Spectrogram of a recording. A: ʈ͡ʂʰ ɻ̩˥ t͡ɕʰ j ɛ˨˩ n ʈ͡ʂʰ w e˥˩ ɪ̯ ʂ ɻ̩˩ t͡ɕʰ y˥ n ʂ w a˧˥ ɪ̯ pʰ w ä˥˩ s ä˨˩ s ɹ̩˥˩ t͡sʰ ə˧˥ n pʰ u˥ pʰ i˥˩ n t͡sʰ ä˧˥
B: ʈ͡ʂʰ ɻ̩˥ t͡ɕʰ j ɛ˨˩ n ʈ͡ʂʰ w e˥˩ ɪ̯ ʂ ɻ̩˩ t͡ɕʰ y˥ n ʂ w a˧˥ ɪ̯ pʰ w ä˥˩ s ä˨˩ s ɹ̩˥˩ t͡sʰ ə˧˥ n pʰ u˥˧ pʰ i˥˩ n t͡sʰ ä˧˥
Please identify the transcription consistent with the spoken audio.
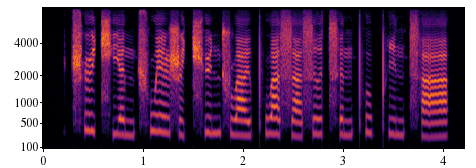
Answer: B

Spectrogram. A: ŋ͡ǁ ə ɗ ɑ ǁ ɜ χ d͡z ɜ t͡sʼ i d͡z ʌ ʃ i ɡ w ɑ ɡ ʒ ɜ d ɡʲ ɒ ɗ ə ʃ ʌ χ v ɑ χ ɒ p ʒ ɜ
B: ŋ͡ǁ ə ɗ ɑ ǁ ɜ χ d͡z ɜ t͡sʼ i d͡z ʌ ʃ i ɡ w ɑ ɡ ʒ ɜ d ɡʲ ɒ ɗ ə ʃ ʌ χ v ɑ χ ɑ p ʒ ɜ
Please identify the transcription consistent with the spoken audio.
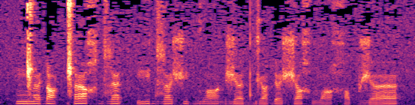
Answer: A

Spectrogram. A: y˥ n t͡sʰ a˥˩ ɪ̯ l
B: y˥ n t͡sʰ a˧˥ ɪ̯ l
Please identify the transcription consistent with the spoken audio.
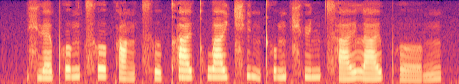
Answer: B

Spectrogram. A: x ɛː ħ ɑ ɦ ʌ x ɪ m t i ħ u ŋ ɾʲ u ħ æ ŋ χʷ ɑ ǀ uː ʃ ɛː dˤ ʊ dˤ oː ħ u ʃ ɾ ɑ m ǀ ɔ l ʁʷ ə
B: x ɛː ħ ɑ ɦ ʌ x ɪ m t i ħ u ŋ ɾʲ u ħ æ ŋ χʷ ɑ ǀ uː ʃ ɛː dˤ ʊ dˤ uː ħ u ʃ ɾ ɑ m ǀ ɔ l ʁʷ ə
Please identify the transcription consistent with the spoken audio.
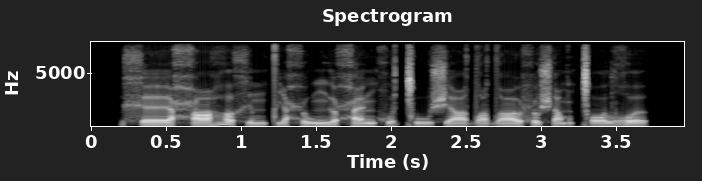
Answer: B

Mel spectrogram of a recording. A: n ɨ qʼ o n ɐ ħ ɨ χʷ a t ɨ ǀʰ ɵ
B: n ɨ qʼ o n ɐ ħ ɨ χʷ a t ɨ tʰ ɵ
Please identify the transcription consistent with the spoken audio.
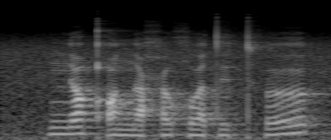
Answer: B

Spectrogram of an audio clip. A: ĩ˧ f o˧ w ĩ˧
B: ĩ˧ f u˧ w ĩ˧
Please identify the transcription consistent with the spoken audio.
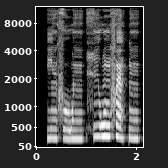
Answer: B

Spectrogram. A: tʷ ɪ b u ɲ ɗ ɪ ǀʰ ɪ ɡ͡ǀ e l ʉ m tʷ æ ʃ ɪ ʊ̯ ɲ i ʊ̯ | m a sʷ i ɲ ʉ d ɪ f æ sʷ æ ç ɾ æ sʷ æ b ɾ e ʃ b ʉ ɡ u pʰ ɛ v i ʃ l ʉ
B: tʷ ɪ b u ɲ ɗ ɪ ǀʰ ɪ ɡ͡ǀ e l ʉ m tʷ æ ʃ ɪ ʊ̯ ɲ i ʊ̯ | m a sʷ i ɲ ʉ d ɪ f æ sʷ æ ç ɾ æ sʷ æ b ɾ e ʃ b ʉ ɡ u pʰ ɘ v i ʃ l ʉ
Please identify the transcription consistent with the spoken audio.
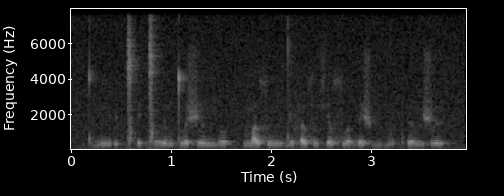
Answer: B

